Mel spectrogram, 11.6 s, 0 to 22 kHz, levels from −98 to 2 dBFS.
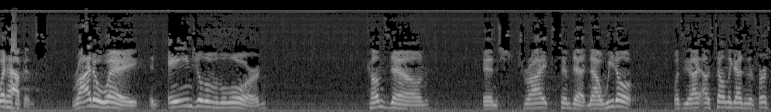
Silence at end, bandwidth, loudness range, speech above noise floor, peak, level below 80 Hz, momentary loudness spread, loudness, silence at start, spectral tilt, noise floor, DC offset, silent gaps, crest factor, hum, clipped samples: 0 s; 15.5 kHz; 7 LU; 21 dB; -16 dBFS; -62 dBFS; 23 LU; -35 LUFS; 0 s; -4 dB/octave; -56 dBFS; under 0.1%; none; 20 dB; none; under 0.1%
